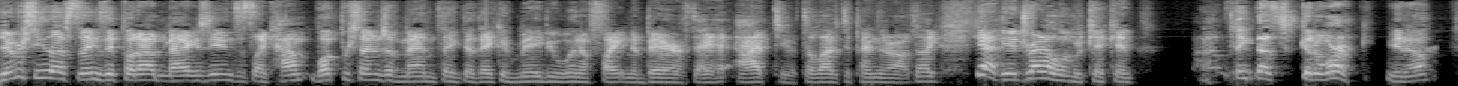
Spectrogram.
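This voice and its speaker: Bright and sharp in tone, a man with an American accent races along at a very fast pace, his fairly high pitch carrying lively intonation and big swings in loudness. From New York. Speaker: podcast host. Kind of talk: interview conversation.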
